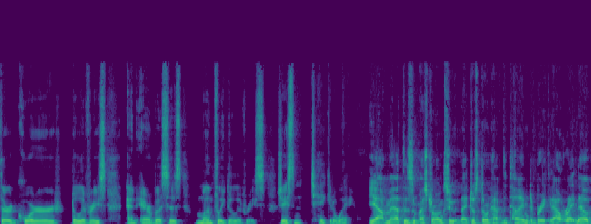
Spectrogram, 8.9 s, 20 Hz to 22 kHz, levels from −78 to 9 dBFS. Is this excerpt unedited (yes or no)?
yes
